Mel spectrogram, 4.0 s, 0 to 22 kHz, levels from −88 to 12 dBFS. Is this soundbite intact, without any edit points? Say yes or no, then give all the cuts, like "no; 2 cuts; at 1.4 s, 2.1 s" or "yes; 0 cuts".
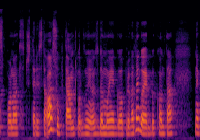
no; 1 cut; at 1.5 s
